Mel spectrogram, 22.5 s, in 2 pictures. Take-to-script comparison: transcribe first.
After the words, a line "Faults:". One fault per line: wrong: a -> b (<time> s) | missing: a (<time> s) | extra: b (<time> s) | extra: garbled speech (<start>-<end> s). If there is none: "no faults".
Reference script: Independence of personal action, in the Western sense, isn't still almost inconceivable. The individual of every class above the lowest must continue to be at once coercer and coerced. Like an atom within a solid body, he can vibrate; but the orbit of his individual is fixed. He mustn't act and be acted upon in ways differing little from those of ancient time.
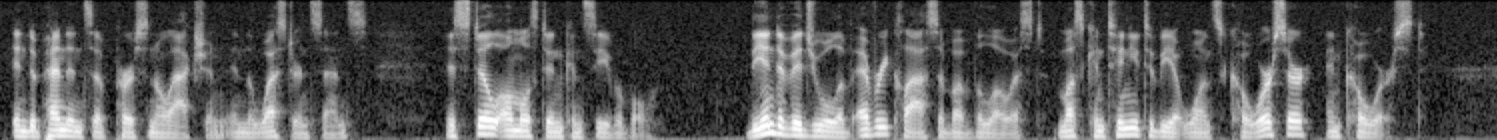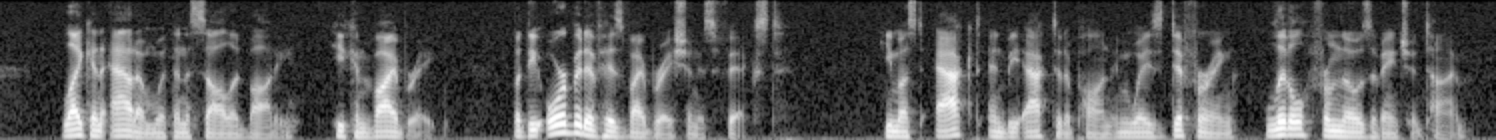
Independence of personal action, in the Western sense, is still almost inconceivable. The individual of every class above the lowest must continue to be at once coercer and coerced. Like an atom within a solid body, he can vibrate; but the orbit of his vibration is fixed. He must act and be acted upon in ways differing little from those of ancient time.
Faults:
wrong: isn't -> is (3.3 s)
wrong: individual -> vibration (15.9 s)
wrong: mustn't -> must (17.9 s)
